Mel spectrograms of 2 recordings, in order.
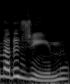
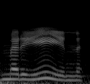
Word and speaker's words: Medellín: here for eight days yes we've been in meta-gene which it turns out but a gene that's how you pronounce it if you say med mein no no meta meta gene and if it's Medellin you're pronouncing it like a filthy Argentinean yes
